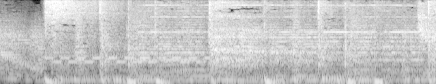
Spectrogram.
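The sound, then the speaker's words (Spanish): A short, bright radio station jingle plays on its own: full-band music with a punchy beat and layered melodic parts, loud, with no talking over it. “¿Cómo dice mi querido cómo suena mi jingle esta mañana”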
